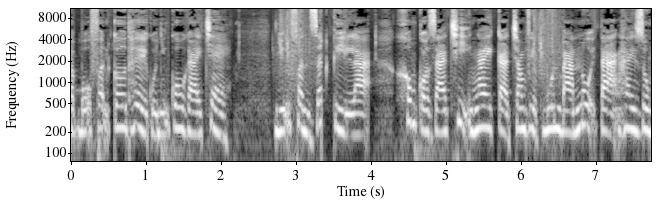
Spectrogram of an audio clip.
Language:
Vietnamese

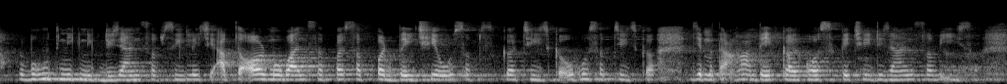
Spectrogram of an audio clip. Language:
Maithili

